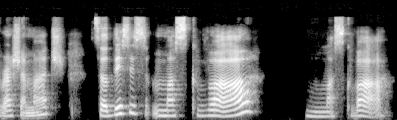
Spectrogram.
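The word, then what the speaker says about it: Москва: I think this O letter here is pronounced more like ah, because it doesn't have an emphasis on it here. So I think you're not supposed to say Moskva, but Moskva. So this is said like ah.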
